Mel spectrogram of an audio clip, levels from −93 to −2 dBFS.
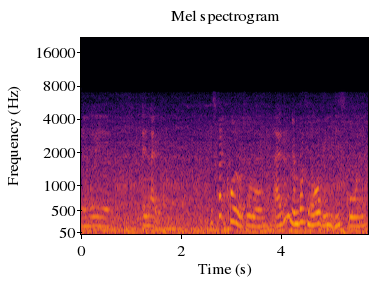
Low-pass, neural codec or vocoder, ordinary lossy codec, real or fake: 7.2 kHz; codec, 16 kHz, 8 kbps, FreqCodec, smaller model; none; fake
